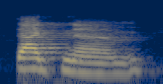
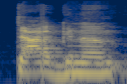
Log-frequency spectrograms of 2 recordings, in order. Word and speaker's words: Dagenham: Like, I got told you don't say the third syllable, like the second syllable in Dagenham is Dagenham. Dagenham.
